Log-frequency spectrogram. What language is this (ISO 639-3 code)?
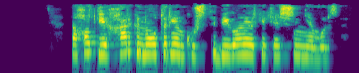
uzb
